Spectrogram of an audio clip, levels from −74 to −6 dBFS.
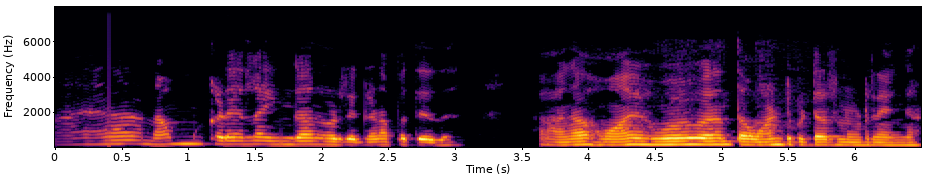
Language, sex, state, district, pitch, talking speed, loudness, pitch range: Kannada, female, Karnataka, Belgaum, 170 Hz, 110 wpm, -18 LUFS, 155-185 Hz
